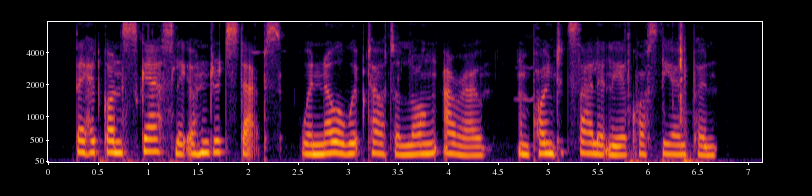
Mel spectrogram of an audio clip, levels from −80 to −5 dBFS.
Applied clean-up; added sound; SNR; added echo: none; Squeak / Wood; 19 dB; none.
